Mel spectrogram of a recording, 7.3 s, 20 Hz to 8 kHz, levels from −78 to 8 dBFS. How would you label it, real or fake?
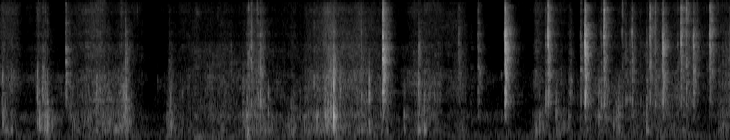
real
